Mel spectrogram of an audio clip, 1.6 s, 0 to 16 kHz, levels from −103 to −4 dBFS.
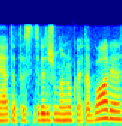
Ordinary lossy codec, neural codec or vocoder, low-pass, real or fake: AAC, 48 kbps; codec, 16 kHz, 0.8 kbps, ZipCodec; 7.2 kHz; fake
